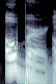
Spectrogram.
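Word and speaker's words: Åberg: Oberg is how you pronounce his name.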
